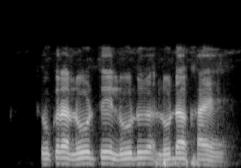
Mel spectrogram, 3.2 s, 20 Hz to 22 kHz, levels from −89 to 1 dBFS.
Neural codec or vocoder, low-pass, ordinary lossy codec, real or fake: none; 7.2 kHz; Opus, 32 kbps; real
